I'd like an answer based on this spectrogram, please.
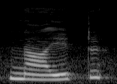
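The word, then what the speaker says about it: night: जीएसटी को हम पढ़ेंगे नाइट इसको हम नाइट पढ़ते हैं नेगेट नहीं पढ़ते हैं और नाइट मींस होती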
